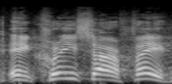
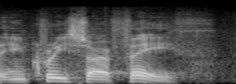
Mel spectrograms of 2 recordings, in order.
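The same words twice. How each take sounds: First: Higher-pitched, incredulous sarcasm; sarcastic. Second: Said in the usual way. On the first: Acted. Apostles mockingly asking the Lord for more faith, sarcastic. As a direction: throw it out high, as a sarcastic demand. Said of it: "they're being very sarcastic".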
